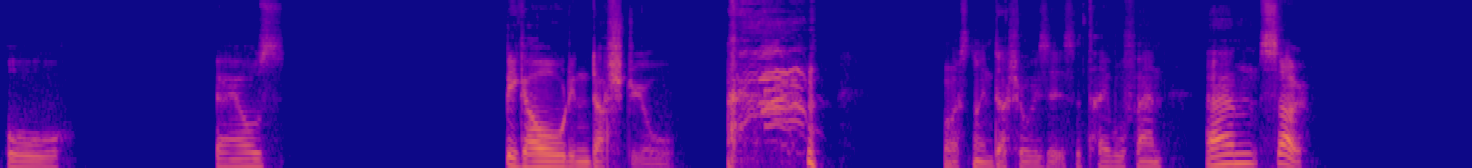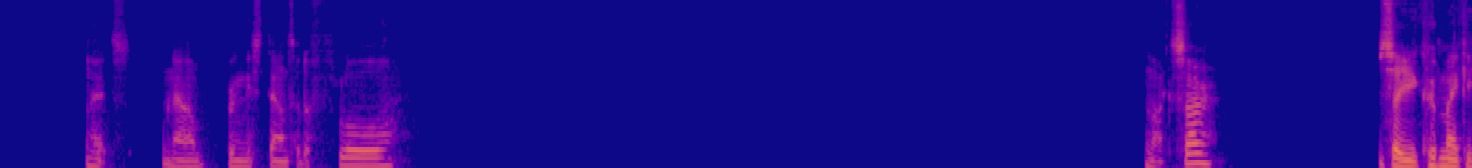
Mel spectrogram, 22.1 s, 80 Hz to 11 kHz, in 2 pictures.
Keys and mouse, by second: 1.7-4.0 middle drag, 4.8-7.5 middle drag, 8.0 click, 8.9-9.9 middle drag, 10.8-11.5 middle drag, 12.2-19.5 drag, 19.7 click, 20.3 middle click.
